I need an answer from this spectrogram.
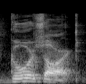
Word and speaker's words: Gorzart: way it's pronounced uh i just uh spell it like mozart and uh and call it gorzar so anyway uh we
